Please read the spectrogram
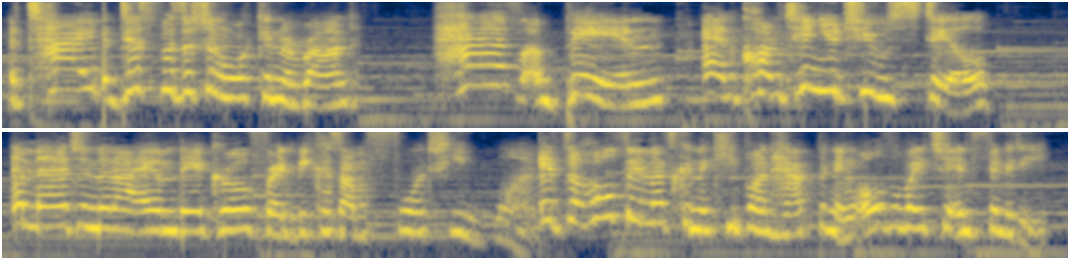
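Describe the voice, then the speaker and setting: A woman's voice: high voice, animated, fairly quick, soft background music. A South African woman in her forties, talking casually to camera in an emphatic, colloquial rant that repeats and restarts words. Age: 40s. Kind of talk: casual ranting monologue to camera.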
